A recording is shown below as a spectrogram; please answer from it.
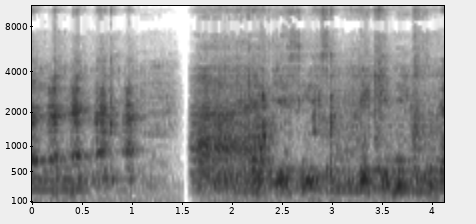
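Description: Cauldron Creep animatronic playing its recorded spooky voice track through its built-in speaker. The sound cuts out abruptly for a moment about one and a half seconds in, then resumes.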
